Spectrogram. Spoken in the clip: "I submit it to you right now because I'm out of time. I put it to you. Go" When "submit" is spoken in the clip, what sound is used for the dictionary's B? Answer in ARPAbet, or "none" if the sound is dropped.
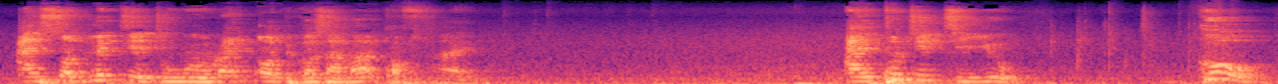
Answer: B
